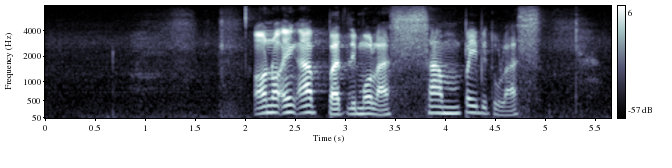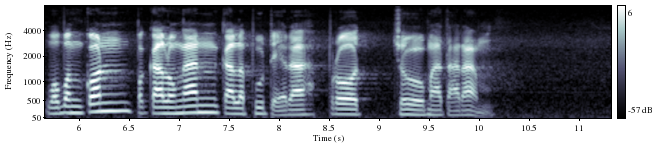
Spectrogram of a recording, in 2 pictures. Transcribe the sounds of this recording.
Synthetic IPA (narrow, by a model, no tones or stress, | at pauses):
ʔɔnɔʔɪŋab̥a̤t̪̚limolasːampepit̪ula̰s | wəwəŋkɔnpəkaloŋankaləb̥ṳɖ̥a̤eɾahpɾɔ̥ | ʒ̥o̤mat̪aɾam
